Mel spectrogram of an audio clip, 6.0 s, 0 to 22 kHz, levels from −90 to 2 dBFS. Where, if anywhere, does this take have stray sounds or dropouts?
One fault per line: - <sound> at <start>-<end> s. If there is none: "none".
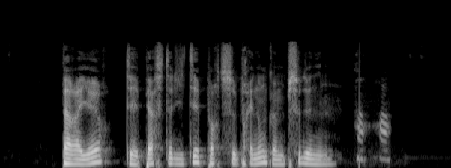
- laugh at 4.7-5.2 s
